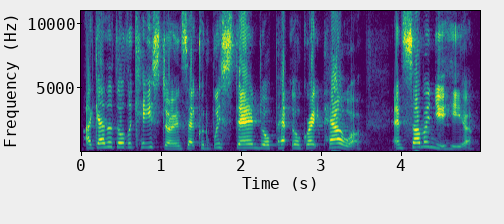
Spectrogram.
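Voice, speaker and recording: A woman's voice: high voice, expressive, moderate pace, pushed and bright, full character voice. A woman reading the lines of a driven young woman who summons a dragon, in an earnest, dramatic way. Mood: distraught.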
